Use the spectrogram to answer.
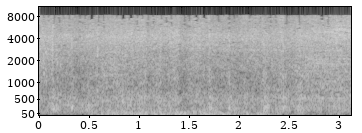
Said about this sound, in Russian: Линия скоростного метро, РОР, идет параллельно набережной, время от времени полностью выходя на поверхность, так что к плеску волн прибавляется этот шум летящих электричек.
